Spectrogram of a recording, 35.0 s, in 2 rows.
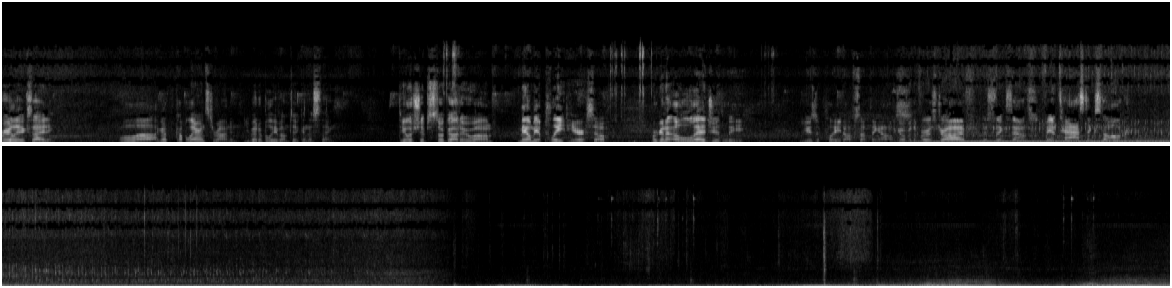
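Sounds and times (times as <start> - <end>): car engine idling and accelerating: 8.6 - 35.0.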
